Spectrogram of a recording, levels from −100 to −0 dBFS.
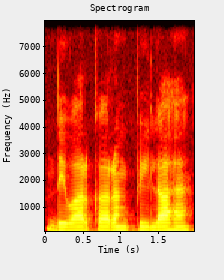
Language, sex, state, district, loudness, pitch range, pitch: Hindi, male, Jharkhand, Deoghar, -19 LUFS, 135-140 Hz, 140 Hz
